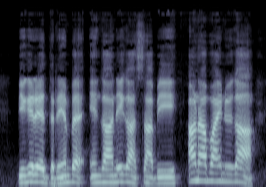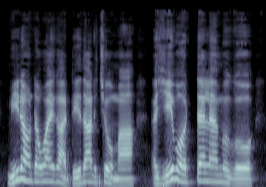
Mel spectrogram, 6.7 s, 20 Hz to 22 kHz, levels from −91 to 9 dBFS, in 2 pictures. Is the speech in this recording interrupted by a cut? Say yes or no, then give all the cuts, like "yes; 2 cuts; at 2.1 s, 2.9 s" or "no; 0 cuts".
yes; 1 cut; at 2.3 s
